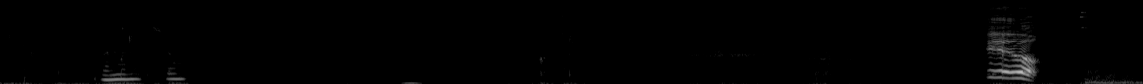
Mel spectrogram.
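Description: A young woman speaks briefly and with animation into a close microphone.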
